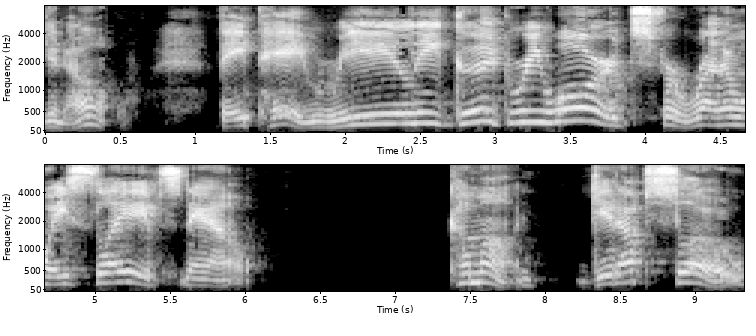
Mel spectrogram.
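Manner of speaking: rough, gruff, growling soldier voice. Reading a story, as a soldier holding a spear to a runaway's neck, in a gruff, growly voice. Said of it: "a gruff, growly voice said".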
